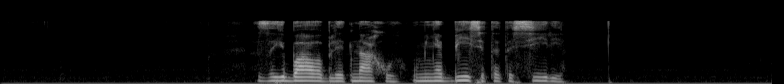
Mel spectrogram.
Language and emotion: Russian, angry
